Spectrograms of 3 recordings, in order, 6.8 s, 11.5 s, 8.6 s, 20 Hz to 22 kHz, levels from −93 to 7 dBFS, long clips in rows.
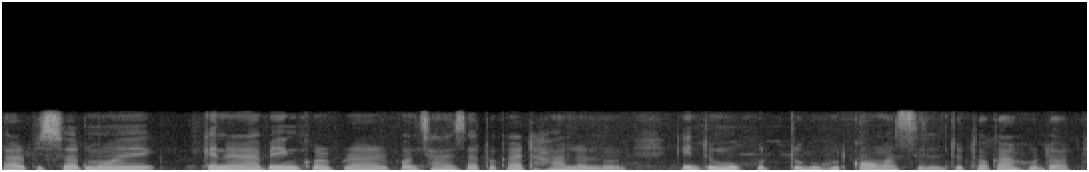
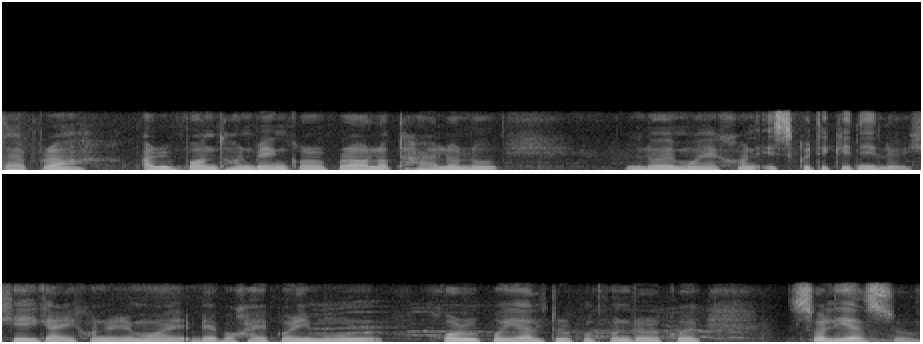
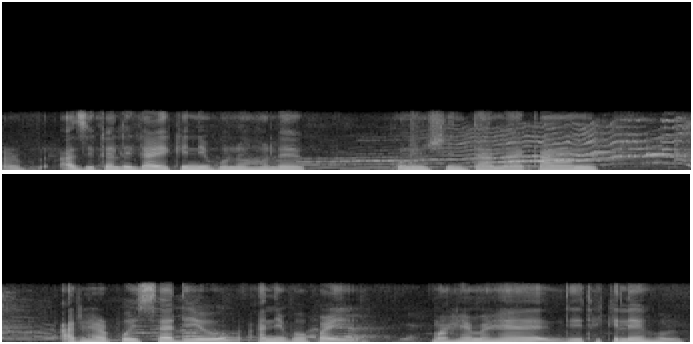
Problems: constant background noise, background conversations at intervals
